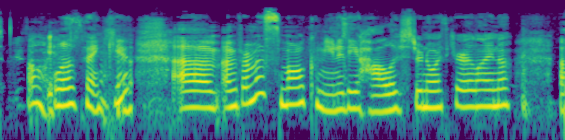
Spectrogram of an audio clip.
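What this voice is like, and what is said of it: Southern US accent. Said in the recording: “I'm from North Carolina, hence the accent. ... I love the accent. I just think the Southern accent is the best ever.”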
